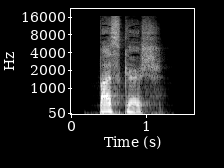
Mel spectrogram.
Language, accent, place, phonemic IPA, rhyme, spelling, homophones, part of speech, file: German, Germany, Berlin, /ˈbaskɪʃ/, -askɪʃ, baskisch, Baskisch, adjective, De-baskisch.ogg
- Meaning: Basque (related to the Basque people or their language)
